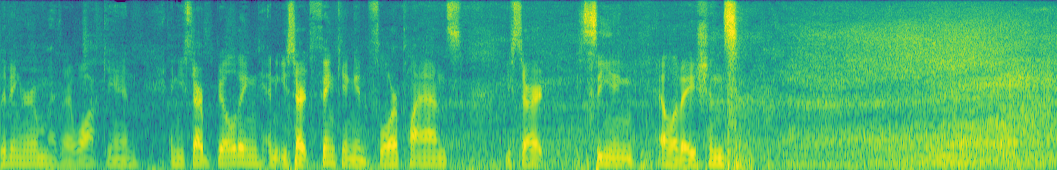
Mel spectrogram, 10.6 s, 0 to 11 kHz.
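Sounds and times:
speech: 0:00.0 - 0:07.8
large truck passing: 0:02.8 - 0:10.5.

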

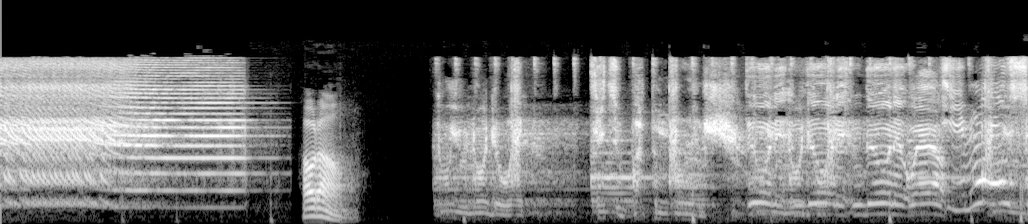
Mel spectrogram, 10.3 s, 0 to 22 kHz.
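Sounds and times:
air horn alarm: 0:00.0 - 0:02.9
speech: 0:03.0 - 0:03.6, 0:06.1 - 0:10.2.

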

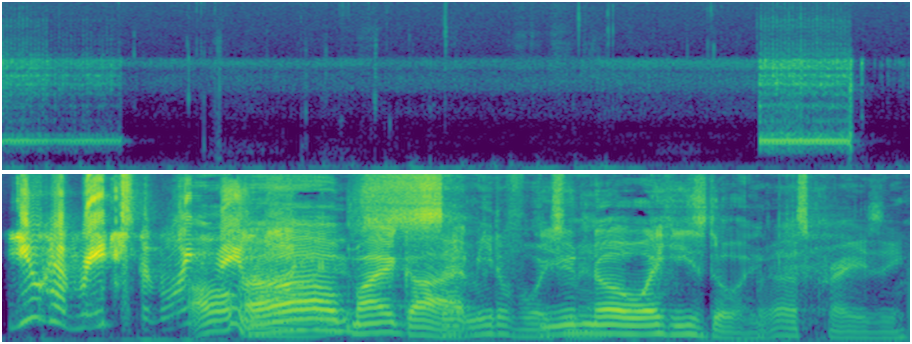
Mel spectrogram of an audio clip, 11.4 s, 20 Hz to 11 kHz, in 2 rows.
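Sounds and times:
low noise: 0:00.0 - 0:11.3
outgoing phone call electronic ringback tone: 0:04.8 - 0:05.3
speech: 0:05.8 - 0:11.3.

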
